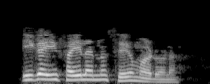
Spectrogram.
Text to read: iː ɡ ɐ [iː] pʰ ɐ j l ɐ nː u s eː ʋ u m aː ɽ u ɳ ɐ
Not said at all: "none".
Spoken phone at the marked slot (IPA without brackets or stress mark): iː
